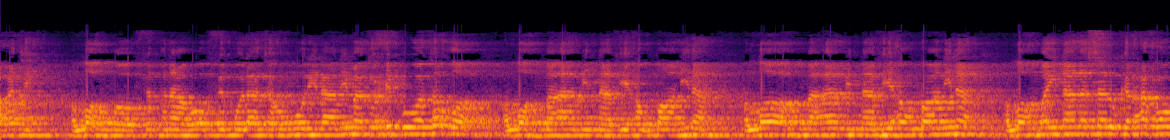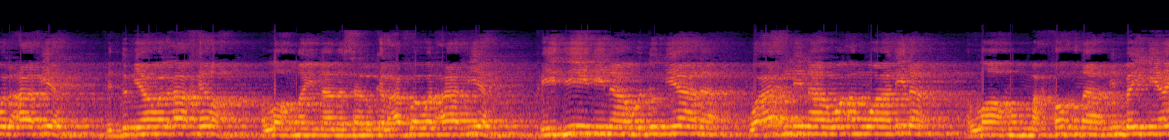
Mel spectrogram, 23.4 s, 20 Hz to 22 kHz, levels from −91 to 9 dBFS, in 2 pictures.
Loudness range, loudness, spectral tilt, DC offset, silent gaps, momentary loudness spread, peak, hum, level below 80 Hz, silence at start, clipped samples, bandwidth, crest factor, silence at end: 1 LU; -11 LUFS; -7.5 dB/octave; under 0.1%; none; 5 LU; 0 dBFS; none; -54 dBFS; 0 s; 0.1%; 8.6 kHz; 10 dB; 0 s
